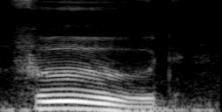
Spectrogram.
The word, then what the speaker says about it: food: When we make this sound our mouth is tense. "Oo" Our lips are a little tight. It's like when we smell something, something bad. "Oo" And notice it's long, and it goes up and then back down.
